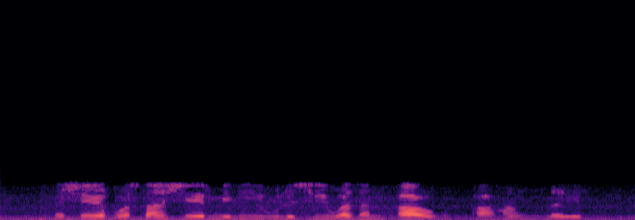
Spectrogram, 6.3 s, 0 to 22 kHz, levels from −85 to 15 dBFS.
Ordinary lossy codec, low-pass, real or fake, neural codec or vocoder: Opus, 32 kbps; 3.6 kHz; real; none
